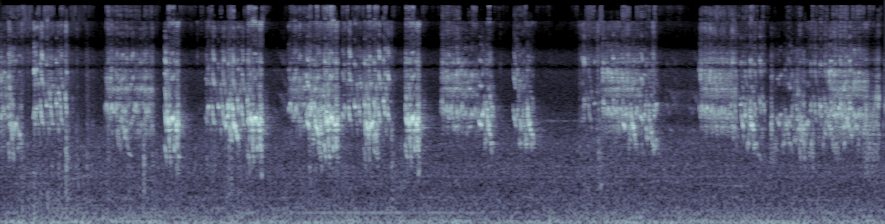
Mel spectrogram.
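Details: Caged lovebirds feeding chicks give bursts of sharp chirps and squawky chatter, the loudest run between two and four seconds, then several pauses and softer twitters.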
